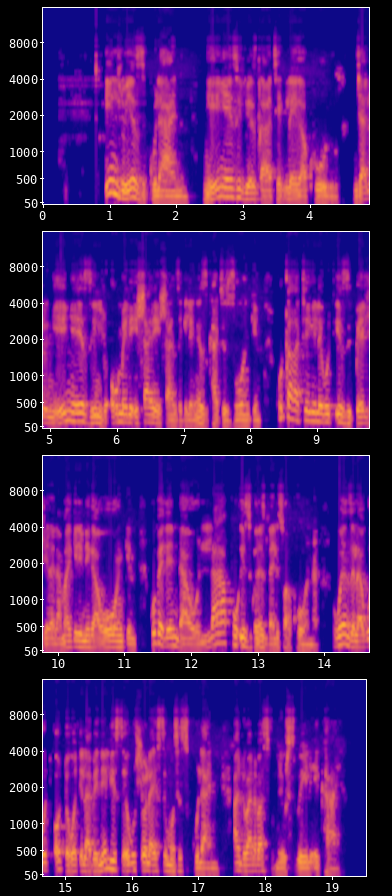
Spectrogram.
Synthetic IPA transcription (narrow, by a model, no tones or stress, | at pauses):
ind͡ɮʱujeziɡ̥ʱulanɛ | ŋejiɲɛjezind͡ɮʱujeziǃaɣatʰeɣilɛjɔɣakʰulund͡ʒʱalɔŋejiɲɛjezind͡ɮʱuʔoɣumɛlɛiɬalɛiɬand͡zʱeɣilɛŋezikʰatʰizɔŋkʼɛɣuǃaɣatʰeɣilɛuɣutʰiːzib̥ʱɛɮɛlalamaɣ̬iliniɣawɔŋkʼɛɣuβɛlɛndʱawɔlapʰɔʔiziɡ̥ʱaneziɮaliswakʰɔna | uɣwɛnd͡zʱɛlauɣutʰiɔd̥ʱɔɣɔtʼɛlaβɛnelisɛuɣuɬɔlaisimɔsesi̥ɡ̥ʱulanɛandʱɔβanaβazivumɛlɛɣu̥siβeliɛkʰaːja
